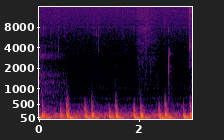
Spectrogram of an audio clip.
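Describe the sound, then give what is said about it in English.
A deep, steady heartbeat thumps in a regular lub-dub rhythm, about two beats per second, low and muffled but prominent, with no voices over it, heard in the live stream of a new album. “It's the heartbeat going.”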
